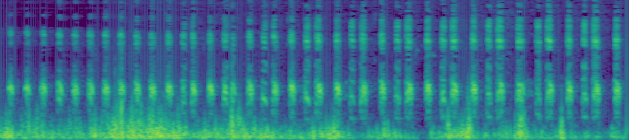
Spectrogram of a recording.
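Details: Chukar partridge, a local hunting (shekari) bird, giving a fast, steady series of short clucking 'chuk' notes, about four per second, continuing throughout over low rumbling background noise.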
